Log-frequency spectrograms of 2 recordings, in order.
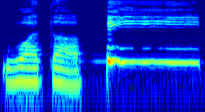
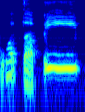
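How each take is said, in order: First: Very high, drawn-out squeaky "What the beep?"; a cartoon TV censor voice, stretched slow and squeaky; TV bleep voice. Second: High squeaky "What the beep?"; quick cartoon censor squeak; TV bleep voice. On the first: In his head when something goes wrong, squeaky high. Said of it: "me just going like". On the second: His new reaction when something's fucked up, squeaky high. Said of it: "I just go".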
